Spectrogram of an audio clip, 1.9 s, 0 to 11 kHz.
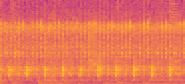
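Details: Ravon R2 / Chevrolet Spark with B12D2 (LL0) engine at 112,000 km on 5W-20 oil: sharp, even metallic knock about six times a second over steady idle; hydraulic lifters checked and ruled out; piston slap.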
